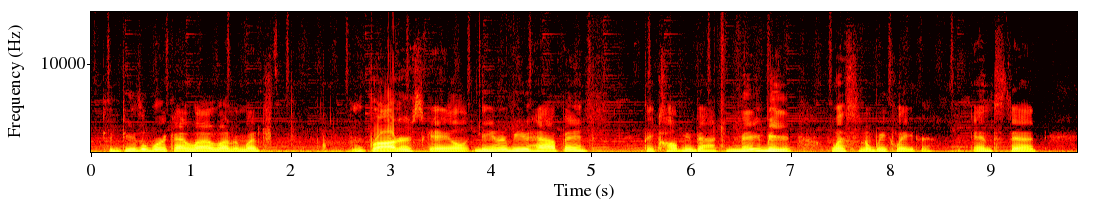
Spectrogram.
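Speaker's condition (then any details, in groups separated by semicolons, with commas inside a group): Cerebral palsy; from birth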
